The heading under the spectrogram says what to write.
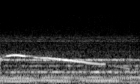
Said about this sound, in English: whistled.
